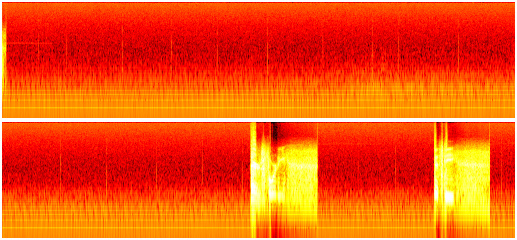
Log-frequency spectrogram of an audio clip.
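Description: A small plane's engine drones steadily in the cabin.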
